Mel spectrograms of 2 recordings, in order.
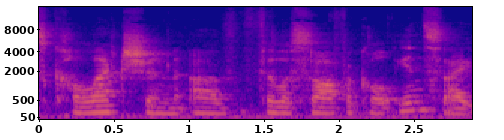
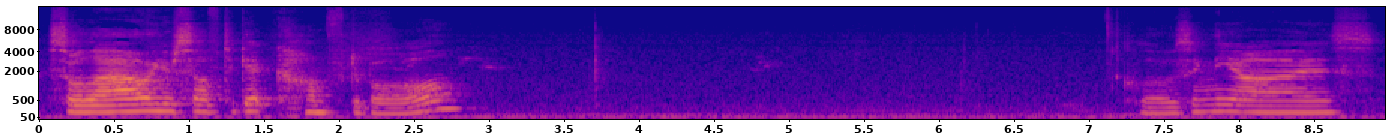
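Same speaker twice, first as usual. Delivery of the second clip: guided meditation. Acted. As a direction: ease them into the breath, one count at a time.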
